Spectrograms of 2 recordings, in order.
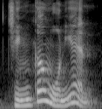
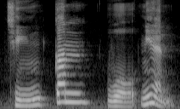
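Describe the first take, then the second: First: The syllables run together and the n fades away. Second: Each syllable is separate, with a full n sound. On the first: The speaker calls it right. "to be natural, you should say in this way" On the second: The speaker calls it wrong. "We do not uh, try to say 请跟我念. It sounds very robotic"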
